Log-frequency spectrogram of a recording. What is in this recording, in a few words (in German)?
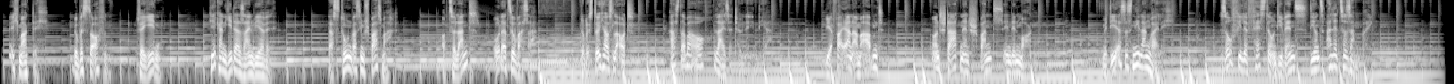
imagefilm natuerlich locker musik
